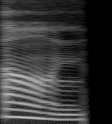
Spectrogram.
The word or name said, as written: own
